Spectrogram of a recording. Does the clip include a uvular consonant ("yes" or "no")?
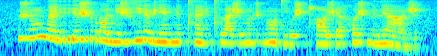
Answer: yes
